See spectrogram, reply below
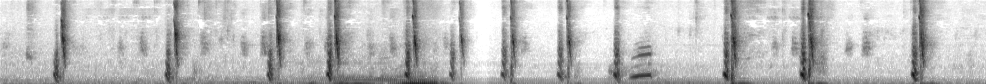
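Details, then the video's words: Salvadori's pheasant of the white-tailed form from Aceh gives sharp, abrupt, clicking notes about once a second. One softer, rising and falling tonal note breaks the series, over a low background hum. "SUARA SEMPIDAN BIRU"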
